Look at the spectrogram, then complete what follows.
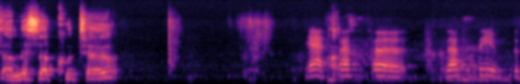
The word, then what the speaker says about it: Couture: you tell me if i'm right it's alyssa coutu yes that's that's the the proper way to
